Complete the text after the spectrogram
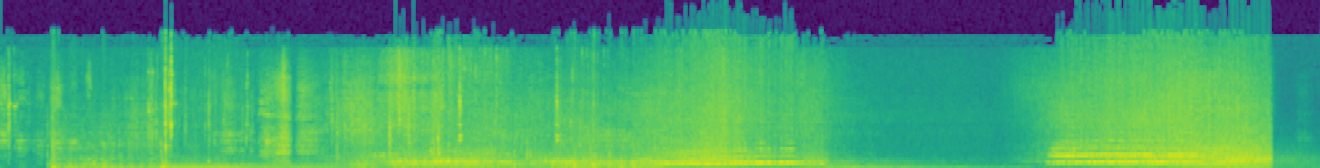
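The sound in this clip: A car engine starts and roars off at speed with skidding tires. The loud engine noise runs throughout, and long, high tire squeals rise over it in the second half before the sound cuts off abruptly.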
